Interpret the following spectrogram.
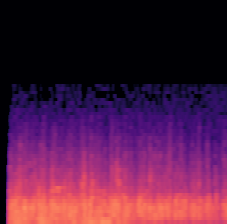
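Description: Studio audience applauding, a dense steady clatter of clapping that starts abruptly, with a faint held tone heard through it for about the first second.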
